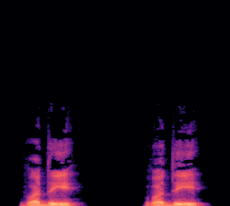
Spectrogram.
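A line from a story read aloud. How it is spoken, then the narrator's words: Hoarse voice. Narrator (Russian): говорила она хриплым голосом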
